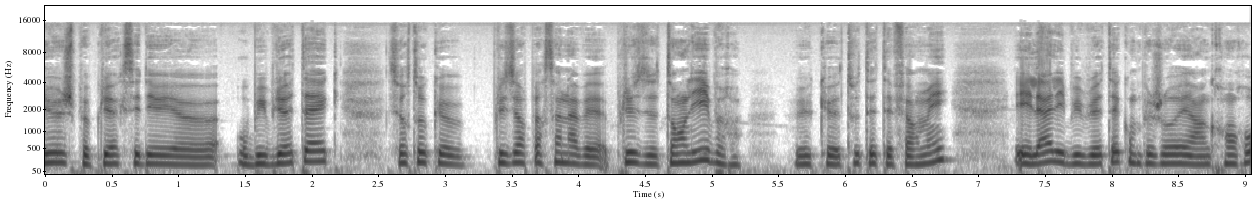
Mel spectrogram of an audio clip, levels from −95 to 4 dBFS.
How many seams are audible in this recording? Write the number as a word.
zero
